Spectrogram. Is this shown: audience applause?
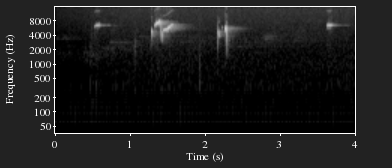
no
